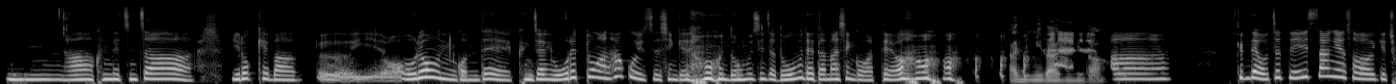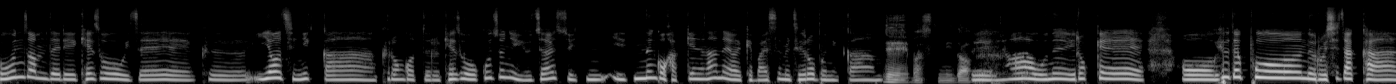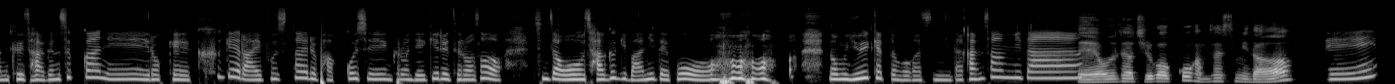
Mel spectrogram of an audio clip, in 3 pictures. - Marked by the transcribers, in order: teeth sucking; laugh; laugh; inhale; in English: "라이프 스타일을"; other background noise; laugh; background speech
- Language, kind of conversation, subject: Korean, podcast, 작은 습관이 삶을 바꾼 적이 있나요?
